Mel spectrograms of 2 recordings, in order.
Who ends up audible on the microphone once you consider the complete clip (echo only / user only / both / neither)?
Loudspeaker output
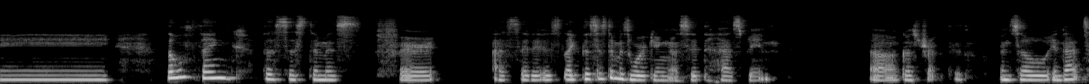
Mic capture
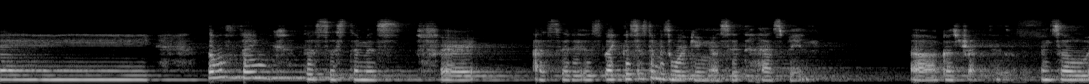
both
